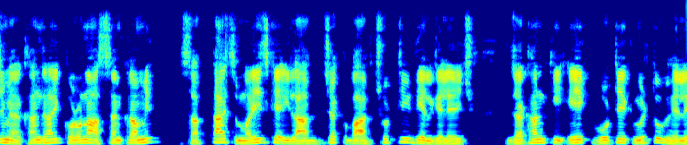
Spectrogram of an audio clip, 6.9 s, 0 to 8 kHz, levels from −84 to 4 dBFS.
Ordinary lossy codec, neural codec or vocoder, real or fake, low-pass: none; codec, 16 kHz, 4.8 kbps, FACodec; fake; 7.2 kHz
